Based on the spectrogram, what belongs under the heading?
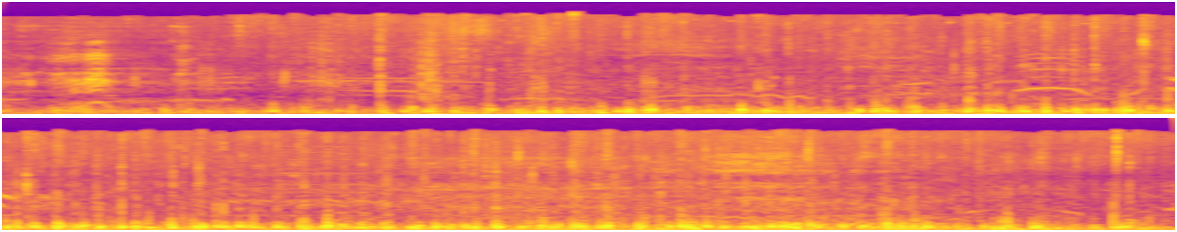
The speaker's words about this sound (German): Den Zuschauern selbst bietet sich ab und an ein magisches Bild, wenn die Reiter auf ihren Pferden aus Lichtungen auftauchen und an ihnen vorbeirauschen.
